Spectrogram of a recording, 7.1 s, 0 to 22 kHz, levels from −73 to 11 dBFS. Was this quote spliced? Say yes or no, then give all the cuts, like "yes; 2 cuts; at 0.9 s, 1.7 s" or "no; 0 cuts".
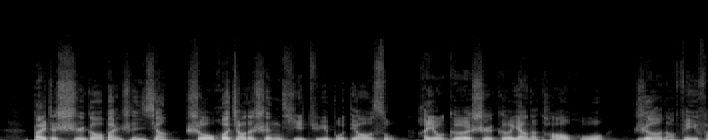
yes; 2 cuts; at 1.8 s, 4.1 s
